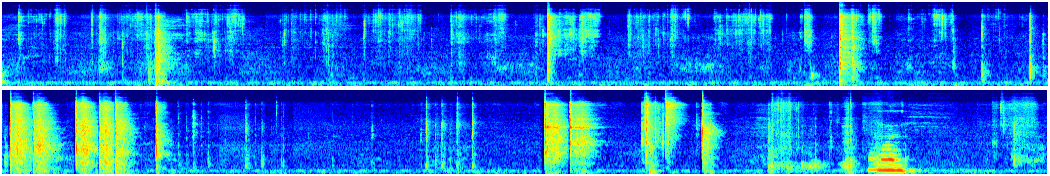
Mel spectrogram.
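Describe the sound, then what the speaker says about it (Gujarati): Boiled potatoes and peas being mashed by hand for a spicy filling, producing intermittent soft thuds and squelchy pressing bursts over a low steady hum, close up, with quiet stretches between strokes. "આપણે બટાટાનો સૂંદો કરી નાખીએ"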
